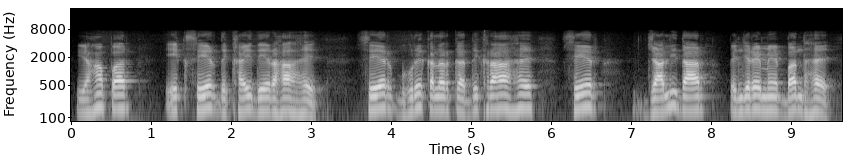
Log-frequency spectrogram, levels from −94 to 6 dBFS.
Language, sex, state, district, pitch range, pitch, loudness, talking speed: Hindi, male, Uttar Pradesh, Etah, 130-155 Hz, 145 Hz, -16 LUFS, 130 wpm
